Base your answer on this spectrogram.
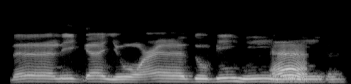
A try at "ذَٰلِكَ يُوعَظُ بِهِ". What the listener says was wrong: Hanya tidak panjang. Yu'adzu bihi. Yu'adzu bihi. Baik.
